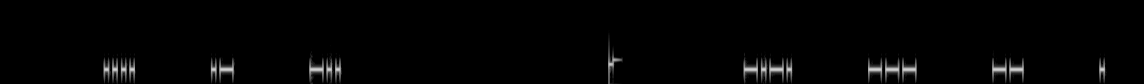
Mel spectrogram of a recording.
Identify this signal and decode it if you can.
Morse code, heard as a keyed tone, about 27 wpm, spaced as for 10 wpm, 700 Hz. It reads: HAD COME
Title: 6x Character Spacing - Top 100 Words - 28wpm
